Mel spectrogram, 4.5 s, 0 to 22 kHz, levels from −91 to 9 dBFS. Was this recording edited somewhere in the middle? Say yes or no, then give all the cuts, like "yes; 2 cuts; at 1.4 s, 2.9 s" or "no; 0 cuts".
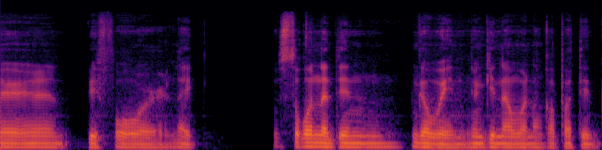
no; 0 cuts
